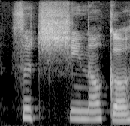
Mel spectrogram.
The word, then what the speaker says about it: Tsuchinoko: Shonioko. – All right. Shonioko, I will be calling... – Oh, no. Tsuchinoko.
